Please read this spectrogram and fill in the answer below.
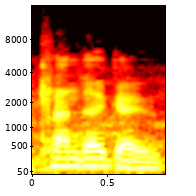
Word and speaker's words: Llandogo: Well, it should be Llandoger, because the pub's named after a village in the Wye Valley called Llandoger, so it's called Llandoger because of the stupid Bristol accent.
